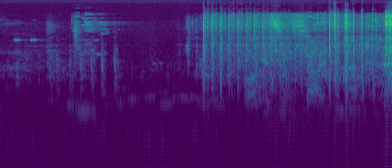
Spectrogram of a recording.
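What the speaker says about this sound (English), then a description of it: "He's been firing for quite a while." Rapid, sustained automatic gunfire from a bot in a video game, a dense mechanical rattle that starts abruptly partway through and continues loud to the end, preceded by scattered softer game effects and clicks.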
